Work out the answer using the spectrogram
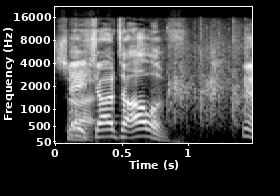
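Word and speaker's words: Olyve: Is it PR is it spelled like the food? Olive. O L Y V E. Yeah, I would assume that's Olive. Olive.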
